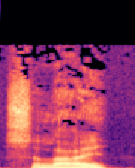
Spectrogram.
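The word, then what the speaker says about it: Selye: So then we can see that it is that that level, which in medicine was described by Hans Schlei, Slavic pronunciation, and he was working on what happens when health is changed.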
